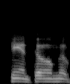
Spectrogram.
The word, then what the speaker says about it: Cantonment: It's not cannon. It's like can can you say it right? Tone the tone of your voice. And then meant I meant to say that and tone and I meant it.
